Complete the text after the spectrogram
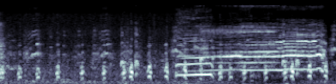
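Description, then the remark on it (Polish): A hen clucks in a quick run of short, sharp notes, then breaks into a loud, drawn-out cackling squawk that holds for a couple of seconds, clear. “Dawaj, dawaj tę kurę.”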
